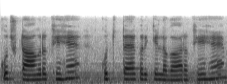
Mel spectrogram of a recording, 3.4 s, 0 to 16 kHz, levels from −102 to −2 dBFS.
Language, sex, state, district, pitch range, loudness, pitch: Hindi, female, Haryana, Rohtak, 215-245 Hz, -17 LUFS, 230 Hz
